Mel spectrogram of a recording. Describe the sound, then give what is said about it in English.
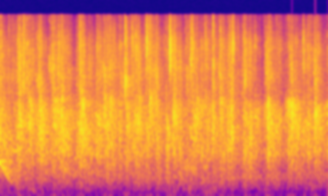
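Sustained applause from a sizable audience, many hands clapping densely and steadily at a fairly loud level for several seconds, with no voices rising above it. “Can you guys give these a big round of applause?”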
